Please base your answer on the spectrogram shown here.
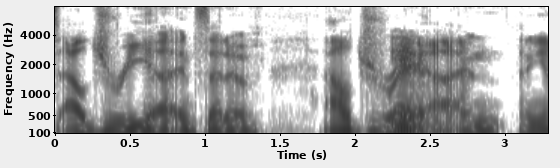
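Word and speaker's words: Aldrea: the hork Padilla Chronicles her name is pronounced Algeria yeah yeah that was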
